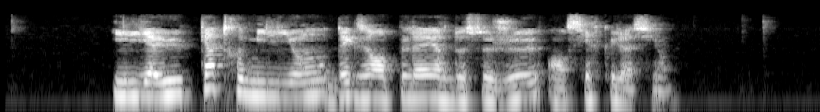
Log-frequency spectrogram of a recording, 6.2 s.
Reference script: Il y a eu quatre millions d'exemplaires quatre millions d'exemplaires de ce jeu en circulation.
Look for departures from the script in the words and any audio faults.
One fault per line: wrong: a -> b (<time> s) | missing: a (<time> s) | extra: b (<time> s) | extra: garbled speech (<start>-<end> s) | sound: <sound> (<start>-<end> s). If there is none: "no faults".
missing: quatre millions d'exemplaires (3.4 s)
